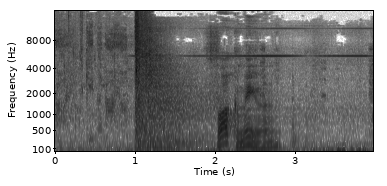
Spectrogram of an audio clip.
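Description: A loud blast goes off and rings.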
